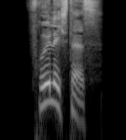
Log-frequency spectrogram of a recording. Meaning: strong/mixed nominative/accusative neuter singular superlative degree of fröhlich
- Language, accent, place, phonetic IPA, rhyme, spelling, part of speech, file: German, Germany, Berlin, [ˈfʁøːlɪçstəs], -øːlɪçstəs, fröhlichstes, adjective, De-fröhlichstes.ogg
